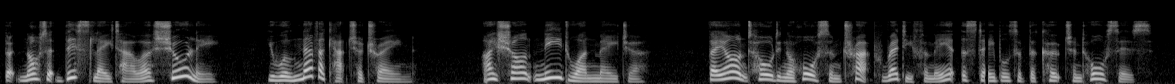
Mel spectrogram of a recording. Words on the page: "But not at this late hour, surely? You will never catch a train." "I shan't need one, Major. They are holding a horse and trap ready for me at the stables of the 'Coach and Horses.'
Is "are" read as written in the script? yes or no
no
